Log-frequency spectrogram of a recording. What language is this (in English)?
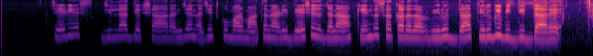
Kannada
